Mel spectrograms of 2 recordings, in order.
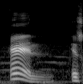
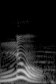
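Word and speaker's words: νι: honey what's that yes n is called nu in greek nowadays it's called ni there's different ways to pronounce greek you know the old way we knew nowadays is knee like my bad knee like that you understand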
